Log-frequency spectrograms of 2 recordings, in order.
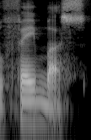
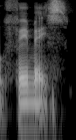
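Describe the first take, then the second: First: British English famous; British pronunciation. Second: American English famous; American pronunciation. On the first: Teacher showing learners the British reading, British "famous" with a reduced ending. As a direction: say "famous" the British way, FAY-muhs. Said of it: "英式发音读". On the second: Teacher contrasting it with British for learners, American "famous". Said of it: "美式发音读". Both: Shown as a demonstration.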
